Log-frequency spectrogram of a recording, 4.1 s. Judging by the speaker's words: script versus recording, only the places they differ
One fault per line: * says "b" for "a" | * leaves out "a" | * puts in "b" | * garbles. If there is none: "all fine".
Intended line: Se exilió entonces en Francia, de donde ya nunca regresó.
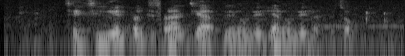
* leaves out "en"
* says "donde" for "nunca"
